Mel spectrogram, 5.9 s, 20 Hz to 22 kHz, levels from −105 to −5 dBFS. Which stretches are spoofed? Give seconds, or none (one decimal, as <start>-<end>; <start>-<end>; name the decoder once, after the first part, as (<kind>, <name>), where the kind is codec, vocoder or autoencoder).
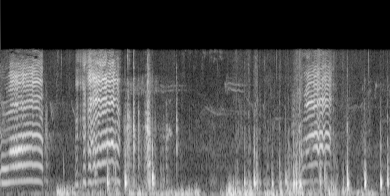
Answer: none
